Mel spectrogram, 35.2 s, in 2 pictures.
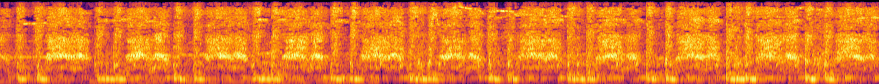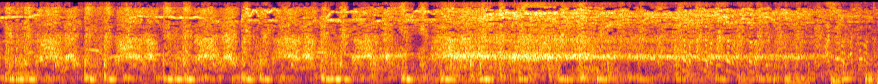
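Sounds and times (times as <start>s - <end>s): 
Beit Hanoun football fans cheering and chanting after a win: 0.0s - 35.0s.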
